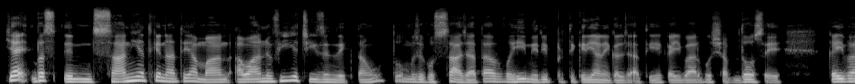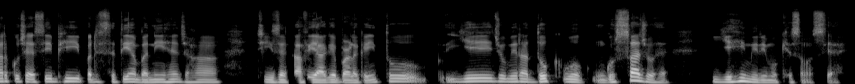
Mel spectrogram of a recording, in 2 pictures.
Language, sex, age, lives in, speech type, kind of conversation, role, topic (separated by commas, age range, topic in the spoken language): Hindi, male, 30-34, India, conversation, advice, user, ब्रेकअप के बाद मैं दुःख, क्रोध और पछतावे को कैसे संभालूँ?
